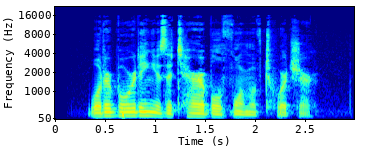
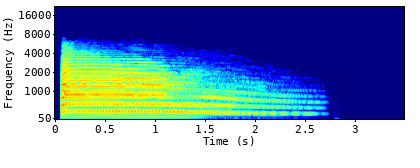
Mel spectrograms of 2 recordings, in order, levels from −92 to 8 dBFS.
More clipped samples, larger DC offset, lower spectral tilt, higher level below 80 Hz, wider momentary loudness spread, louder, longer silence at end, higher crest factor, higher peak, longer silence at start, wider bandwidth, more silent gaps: neither; neither; first, -4 dB/octave vs -1.5 dB/octave; second, -76 dBFS vs -66 dBFS; second, 11 LU vs 19 LU; second, -31 LUFS vs -18 LUFS; second, 0.45 s vs 1.05 s; about the same, 20 dB vs 20 dB; second, -12 dBFS vs 0 dBFS; first, 0.35 s vs 0.05 s; first, 16 kHz vs 6.6 kHz; neither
